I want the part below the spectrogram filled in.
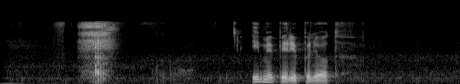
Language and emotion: Russian, neutral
